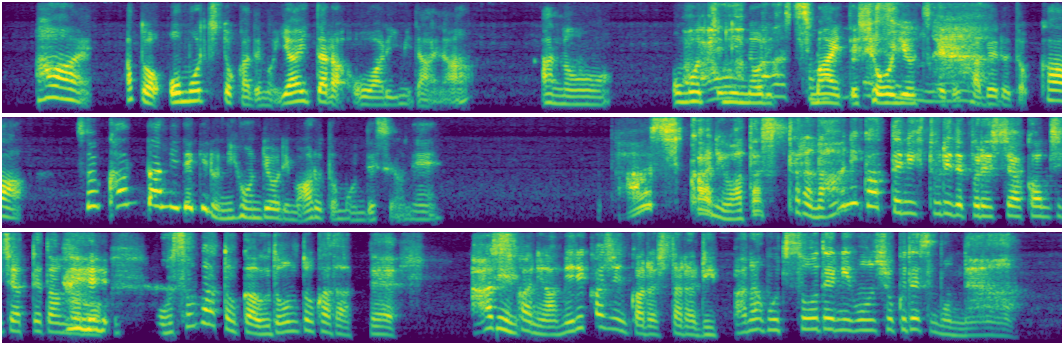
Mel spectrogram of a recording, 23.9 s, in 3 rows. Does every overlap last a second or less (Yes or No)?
No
